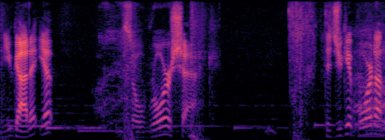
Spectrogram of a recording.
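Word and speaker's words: Rorschach: But my name is pronounced Roarshack.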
